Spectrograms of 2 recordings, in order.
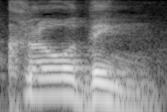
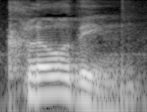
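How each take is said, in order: No difference in how they are said.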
